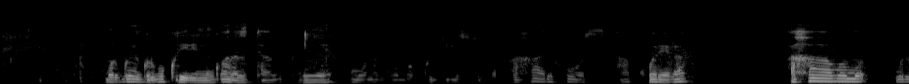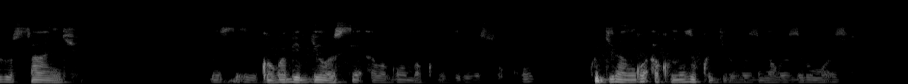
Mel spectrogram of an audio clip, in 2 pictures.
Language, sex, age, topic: Kinyarwanda, female, 18-24, health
